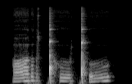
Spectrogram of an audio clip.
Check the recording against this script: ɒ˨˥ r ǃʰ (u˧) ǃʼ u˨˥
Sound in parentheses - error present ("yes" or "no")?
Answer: no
